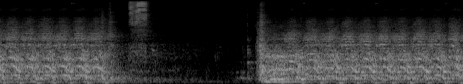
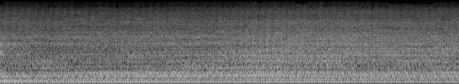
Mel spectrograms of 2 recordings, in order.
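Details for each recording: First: Tractor abandoned three years in a meadow, with mouse nests, an old battery and fuel line and pump issues: long bursts of starter cranking with pauses, no catch; diesel appears fuel-starved, owner wonders if the throttle is set wrong. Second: Tractor abandoned for three years, after fuel system work: a steady, even diesel clatter with a constant low drone, no misses or surging. Normal idle.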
